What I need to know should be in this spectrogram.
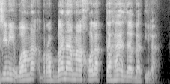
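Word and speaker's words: خَلَقْتَ: Seperti hanya di sini wa ma rabbana ma khalaqta hadza batila. Aslinya khalaqta, sebaliknya yang kayak tadi ya. Dibaca dengan khalaqtu. Ta itu anta ya domirnya. Tu itu aku.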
